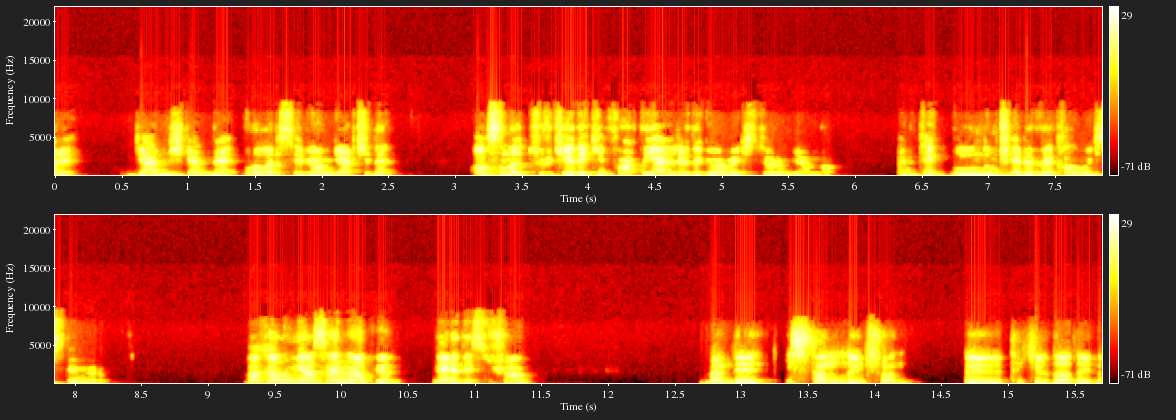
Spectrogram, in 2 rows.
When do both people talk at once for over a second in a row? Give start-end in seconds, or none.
none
